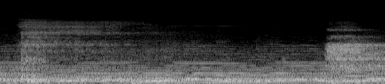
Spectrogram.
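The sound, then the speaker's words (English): A deep inhale taken during a guided breathing exercise, one long, steady, airy breath held for about three seconds before the sound shifts. “Let's breathe in.”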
